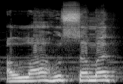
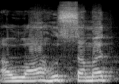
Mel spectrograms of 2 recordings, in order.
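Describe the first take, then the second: The two takes are said the same way.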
